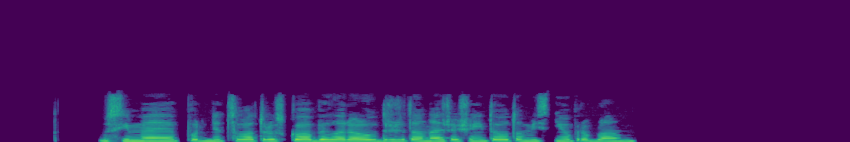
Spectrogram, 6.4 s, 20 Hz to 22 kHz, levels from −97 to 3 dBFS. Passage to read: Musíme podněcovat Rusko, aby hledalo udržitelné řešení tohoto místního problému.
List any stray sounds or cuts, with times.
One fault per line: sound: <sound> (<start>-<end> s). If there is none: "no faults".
no faults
